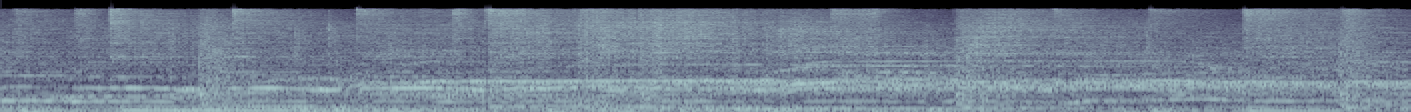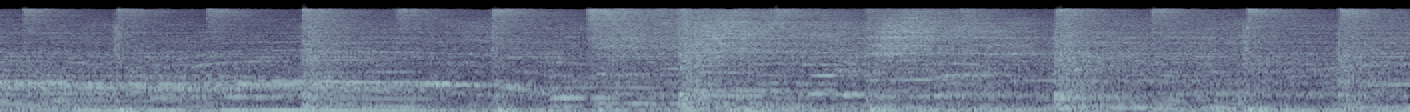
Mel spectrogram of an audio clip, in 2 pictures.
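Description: Live rock band with a male lead singer singing into a handheld microphone over drums, bass and guitar, holding a long sustained note through the middle of the passage.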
